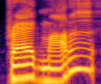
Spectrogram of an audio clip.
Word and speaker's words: Pragmata: It's uh Pragmata. Am I pronouncing that right?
